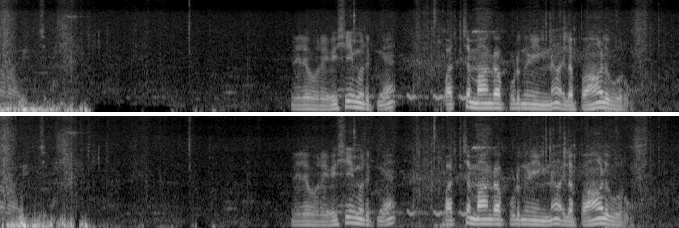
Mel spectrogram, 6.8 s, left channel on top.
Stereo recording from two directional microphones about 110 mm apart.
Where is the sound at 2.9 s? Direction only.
85° left; by 3.9 s 60° left (ahead or behind).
